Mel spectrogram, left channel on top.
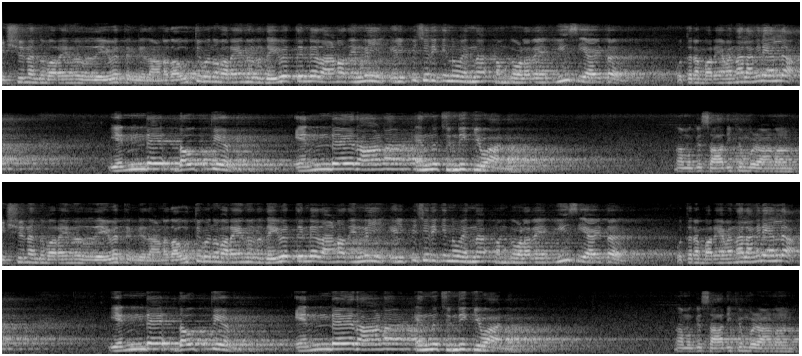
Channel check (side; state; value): both; normal; correlation 0.60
